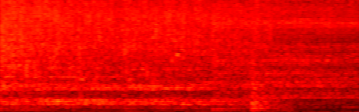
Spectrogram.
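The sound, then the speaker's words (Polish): A toilet flushes in an empty stall of an underground public restroom beside a parking lot, a steady loud rush of water for several seconds, with a brief gurgle midway and no voices. “W tej kabinie nikt nie był, to jest czysto. Ale wodę można spuścić, niech będzie świeżo.”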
